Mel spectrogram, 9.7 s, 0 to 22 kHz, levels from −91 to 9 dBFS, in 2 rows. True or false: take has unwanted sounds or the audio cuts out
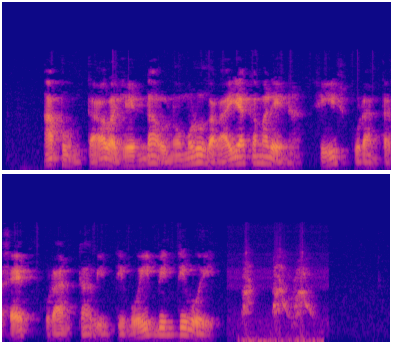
true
